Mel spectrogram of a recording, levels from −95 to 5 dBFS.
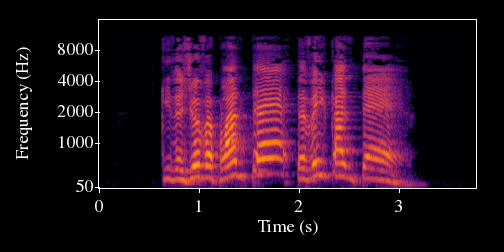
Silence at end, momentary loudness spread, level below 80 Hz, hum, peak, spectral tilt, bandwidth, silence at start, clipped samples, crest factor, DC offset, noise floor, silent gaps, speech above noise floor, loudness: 0.75 s; 13 LU; -74 dBFS; none; -4 dBFS; -3.5 dB/octave; 11.5 kHz; 0.65 s; under 0.1%; 20 dB; under 0.1%; -86 dBFS; none; 63 dB; -23 LUFS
